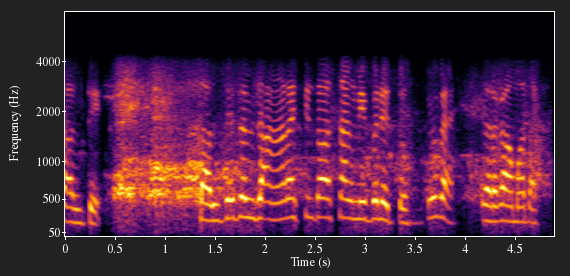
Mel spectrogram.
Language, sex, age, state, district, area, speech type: Marathi, male, 18-30, Maharashtra, Sangli, urban, conversation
